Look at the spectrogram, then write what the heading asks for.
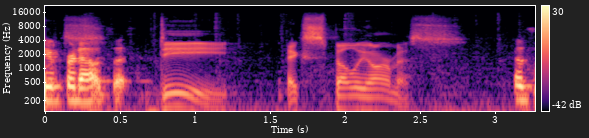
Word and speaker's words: Expelliarmus: no see out that deed expelliarmus that's how you pronounce buddy that was right know when guardian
